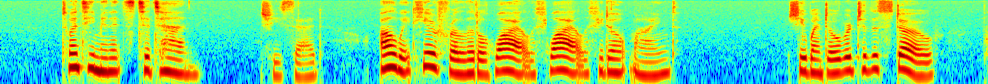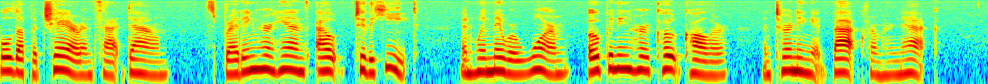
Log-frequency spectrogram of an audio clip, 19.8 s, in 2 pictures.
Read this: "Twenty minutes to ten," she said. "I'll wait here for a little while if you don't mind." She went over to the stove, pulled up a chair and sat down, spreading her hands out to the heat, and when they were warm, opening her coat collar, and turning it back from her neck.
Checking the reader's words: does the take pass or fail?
fail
